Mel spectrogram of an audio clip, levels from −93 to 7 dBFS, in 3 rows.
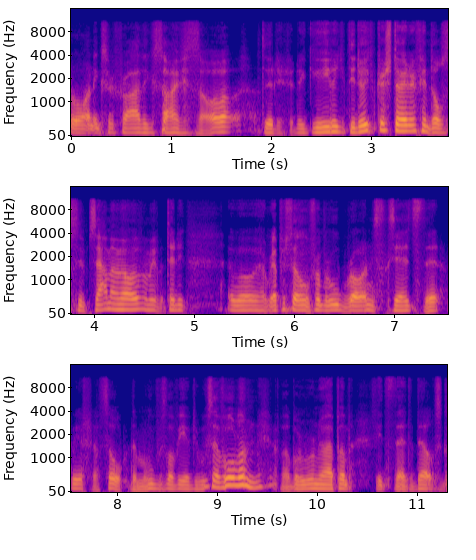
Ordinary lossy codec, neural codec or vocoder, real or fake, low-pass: none; codec, 16 kHz in and 24 kHz out, 0.4 kbps, LongCat-Audio-Codec, four codebook decoder; fake; 10.8 kHz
